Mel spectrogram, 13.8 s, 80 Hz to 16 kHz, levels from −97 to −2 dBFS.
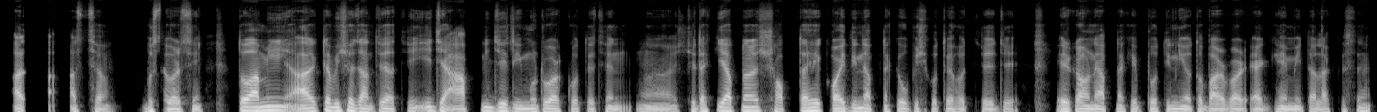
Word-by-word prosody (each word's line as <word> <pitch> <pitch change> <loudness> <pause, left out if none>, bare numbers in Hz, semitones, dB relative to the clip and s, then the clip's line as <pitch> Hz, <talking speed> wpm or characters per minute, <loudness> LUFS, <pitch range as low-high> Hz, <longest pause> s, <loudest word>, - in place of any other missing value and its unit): আ - - +3 0.3
আ - - -17 0.2
আচ্ছা, - - -4 0.5
বুঝতে 110 -2 -1
পারছি। 90 0 0 0.4
তো - - +3
আমি 130 +3 +6 0.3
আরেকটা 110 +5 +4
বিষয় 115 0 +4
জানতে 95 0 +1
চাচ্ছি। 95 +3 -3 0.2
এই - - +4
যে, - - +4 0.2
আপনি 120 - -6
যে, 120 - +5
remote 100 0 +1
work 95 0 +2
করতেছেন, 90 -1 -3 0.3
আ - - -1 0.4
সেটা 105 +1 0
কি - - -5
আপনার 120 +1 +2 0.2
সপ্তাহে 110 +4 +3
কয়দিন 105 +1 +3
আপনাকে 100 +3 -8
অফিস 85 - -7
করতে - - -4
হচ্ছে 85 +1 -6 0.2
যে, 90 - -5 0.5
এর 100 - +5
কারণে 95 -1 +3
আপনাকে 95 0 -5
প্রতিনিয়ত 95 -2 -1
বারবার 85 0 +1 0.2
একঘেয়েমিতা 85 +1 -2
লাগতেছে? 95 +4 -6
95 Hz, 155 wpm, -23 LUFS, 90-110 Hz, 0.5 s, আমি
